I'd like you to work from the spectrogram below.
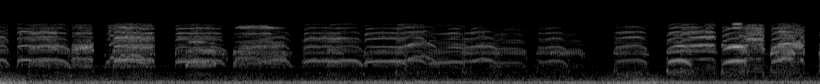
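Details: Red-billed gulls harassing a royal albatross at 6:27 AM, Dunedin, New Zealand, filmed by a live camera: strident grating screeches repeated nearly twice a second in uneven bursts, with a constant low hum behind.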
